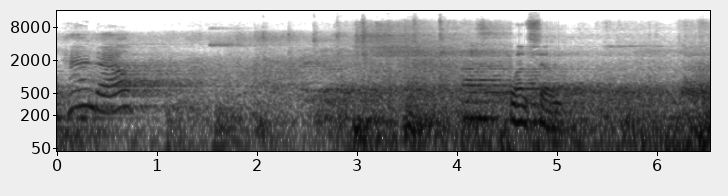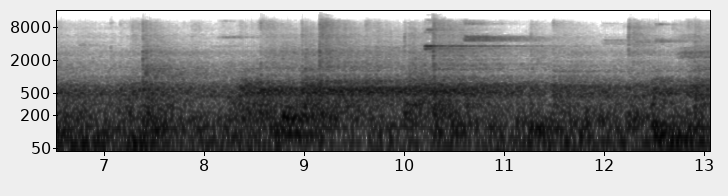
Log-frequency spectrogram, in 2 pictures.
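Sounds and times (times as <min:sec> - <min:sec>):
steady hall hum: 0:00.0 - 0:13.0
shoe squeaks on wooden floor: 0:01.5 - 0:02.3, 0:10.2 - 0:13.0
squash ball hits: 0:06.3 - 0:13.0.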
